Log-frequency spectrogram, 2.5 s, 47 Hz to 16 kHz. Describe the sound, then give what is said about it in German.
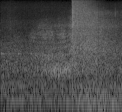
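A steady low rumble gives way to a sudden loud explosive blast about halfway through, its roaring burst sustained to the end, as explosions hit an Iranian oil tanker carrying oil, early in the morning about 50 nautical miles off the Saudi port city of Jeddah. No voices. “als sie von zwei Explosionen getroffen wird.”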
